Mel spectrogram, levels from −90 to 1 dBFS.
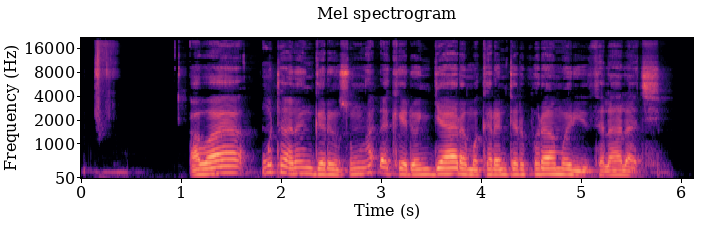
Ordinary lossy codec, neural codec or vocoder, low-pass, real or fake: none; none; none; real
